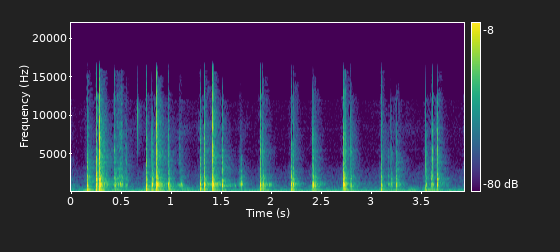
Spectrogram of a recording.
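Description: A tall clear plastic tube filled with small dice is held upright and tapped with long nails. The result is an uneven run of quick, sharp, dry clicks with a bright plasticky tone and almost no ring, over a faint steady low hum.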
